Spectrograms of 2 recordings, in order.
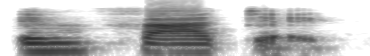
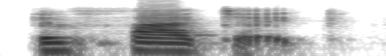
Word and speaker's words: emphatic: When it comes to pronunciation, we have um emphatic. So there are three distinct sounds here. Let's start with M again. M. Next to that is fat. Fat which has a short a vowel sound and then egg short e vowel sound. So all in all this is emphatic.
